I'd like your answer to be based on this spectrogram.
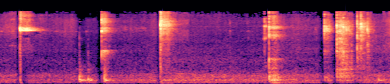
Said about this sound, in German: Wir machen erstmal ein Bierchen auf, ne? Äh, erstmal anstoßen so? Erst auf dann anstoßen. Okay. Warte mal, das ist so ein toller Verschluss hier, San Miguel.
